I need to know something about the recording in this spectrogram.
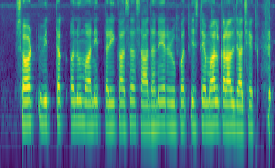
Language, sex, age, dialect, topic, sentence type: Magahi, male, 18-24, Northeastern/Surjapuri, banking, statement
